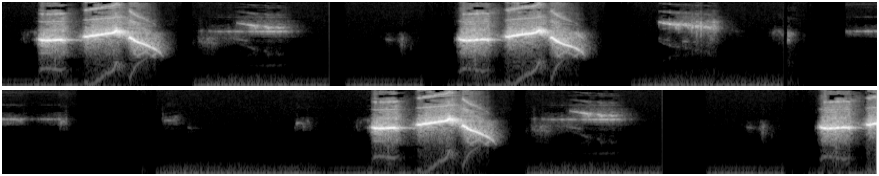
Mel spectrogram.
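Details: Vinous-throated parrotbill of the Taiwan endemic subspecies bulomachus: a loud whistled phrase repeated irregularly four times, with a steady note, a short rising slur and a sharp downward sweep. Faint thin notes fall between the phrases on an otherwise quiet background.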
